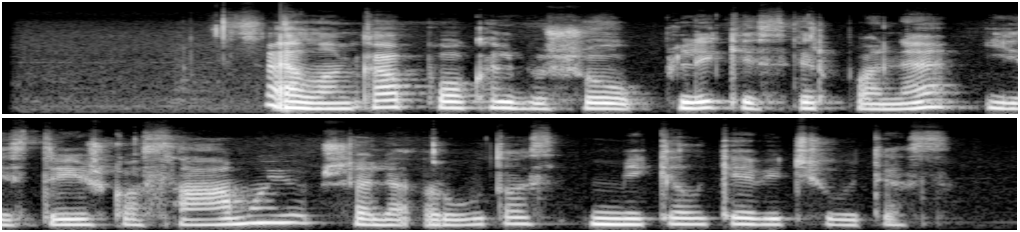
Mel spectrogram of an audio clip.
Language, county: Lithuanian, Kaunas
